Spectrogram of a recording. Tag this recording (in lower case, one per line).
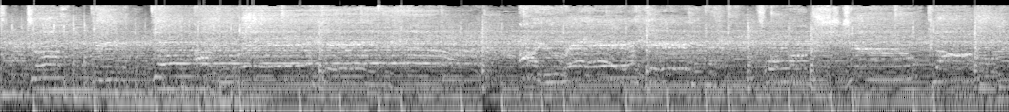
music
